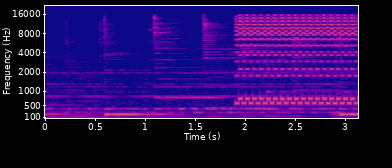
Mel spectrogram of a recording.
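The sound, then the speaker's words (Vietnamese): A telephone ringtone plays as a steady, melodic electronic pattern of sustained tones that shift in pitch partway through, heard alone at a moderately low level. “Bỗng nhiên tiếng chuông điện thoại vang lên, làm cho gã giật cả mình.”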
